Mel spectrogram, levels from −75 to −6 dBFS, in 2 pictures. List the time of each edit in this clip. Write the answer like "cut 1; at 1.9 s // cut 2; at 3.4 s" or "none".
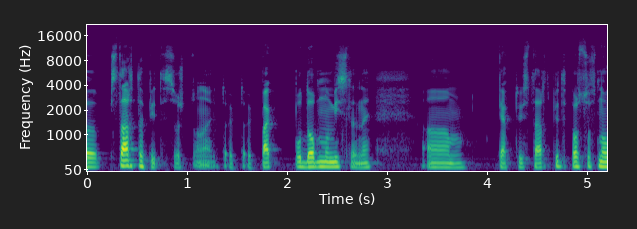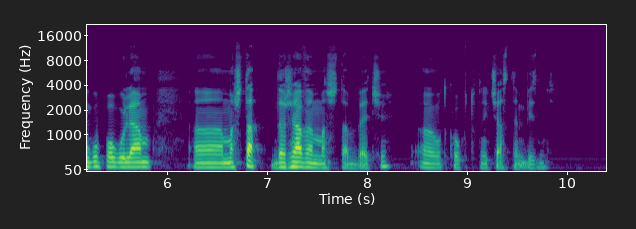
cut 1; at 1.5 s // cut 2; at 9.1 s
